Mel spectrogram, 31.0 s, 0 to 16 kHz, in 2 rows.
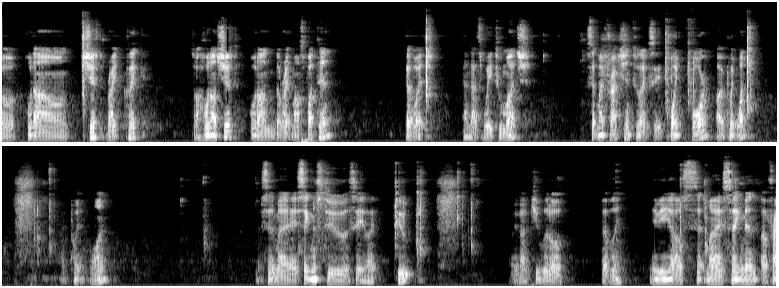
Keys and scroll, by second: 13.1 ., 13.5 1, 14.7 Return, 23.2 2, 23.6 Return.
